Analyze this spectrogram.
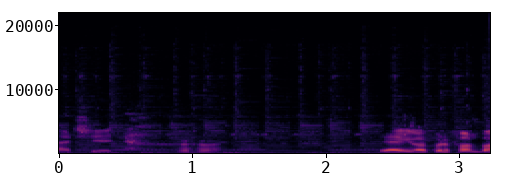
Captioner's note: laughing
